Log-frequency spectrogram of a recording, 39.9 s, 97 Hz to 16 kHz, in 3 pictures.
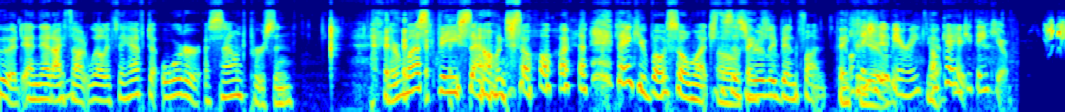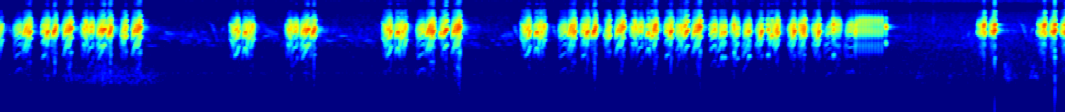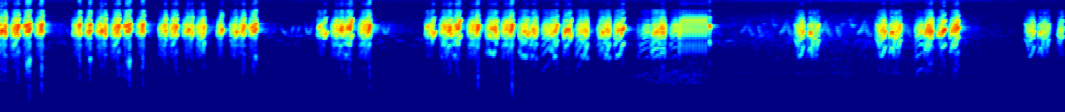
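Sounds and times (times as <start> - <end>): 
speech: 0.0 - 3.8, 4.6 - 13.3
laughter: 4.5 - 7.8, 9.0 - 9.6, 10.6 - 12.6
swallow song in summer, rapid high twittering chirps: 13.0 - 15.2, 16.2 - 17.4, 18.1 - 19.2, 19.8 - 24.4, 25.5 - 29.9, 30.6 - 31.4, 32.0 - 35.6, 36.4 - 38.7, 39.4 - 39.9.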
